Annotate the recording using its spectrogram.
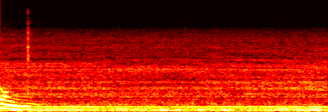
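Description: Steady low machine hum with a constant low tone, and no change in pitch or level.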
